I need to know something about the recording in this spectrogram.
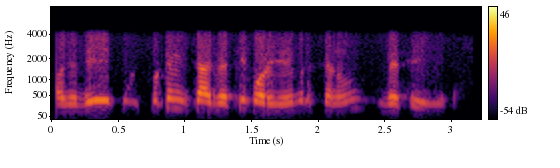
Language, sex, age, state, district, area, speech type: Odia, male, 45-60, Odisha, Nuapada, urban, conversation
